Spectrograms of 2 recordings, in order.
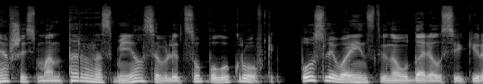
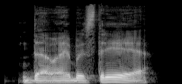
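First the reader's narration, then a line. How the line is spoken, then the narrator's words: Furious roar. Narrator (Russian): бешено проревел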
